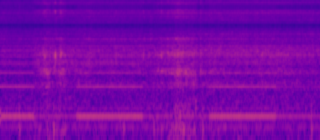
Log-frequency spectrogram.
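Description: Shallow rocky stream rushing over stones. A faint hum comes and goes, about a second on and a second off, with some light handling noise in between.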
